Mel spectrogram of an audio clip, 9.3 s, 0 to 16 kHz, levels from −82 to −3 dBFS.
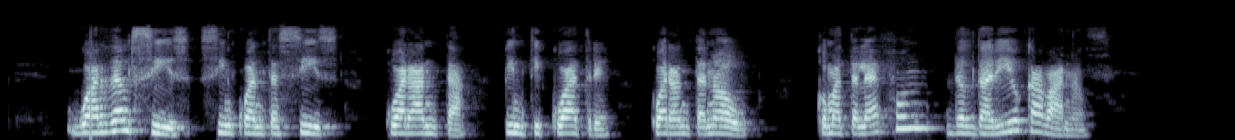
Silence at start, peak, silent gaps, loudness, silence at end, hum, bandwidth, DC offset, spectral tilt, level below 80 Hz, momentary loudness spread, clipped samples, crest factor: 0.5 s; 0 dBFS; 2.78-2.82 s; -17 LUFS; 1.1 s; none; 8 kHz; under 0.1%; -5.5 dB/octave; -60 dBFS; 10 LU; under 0.1%; 18 dB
